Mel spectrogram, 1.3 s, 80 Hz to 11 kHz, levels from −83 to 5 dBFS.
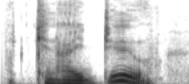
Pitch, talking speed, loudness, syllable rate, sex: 110 Hz, 190 wpm, -16 LUFS, 3.9 syllables/s, male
